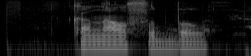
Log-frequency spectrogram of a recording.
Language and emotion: Russian, neutral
